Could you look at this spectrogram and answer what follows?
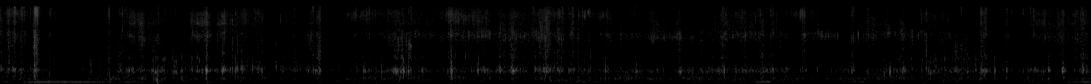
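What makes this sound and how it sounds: Long nails scratch across the plastic sequin cover of a closed notebook, flipping the sequins over. A steady, bright crinkling and clicking rustle runs throughout at a soft level, with faint sharp ticks scattered through it.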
